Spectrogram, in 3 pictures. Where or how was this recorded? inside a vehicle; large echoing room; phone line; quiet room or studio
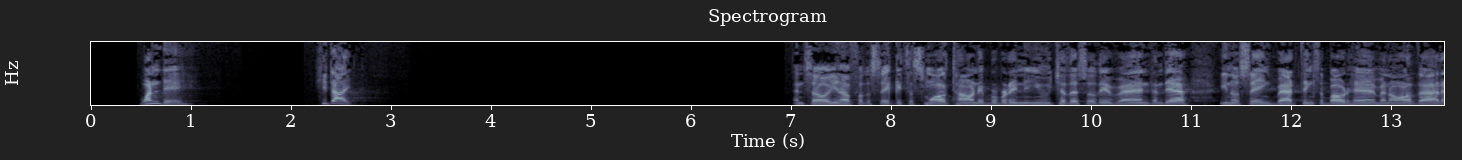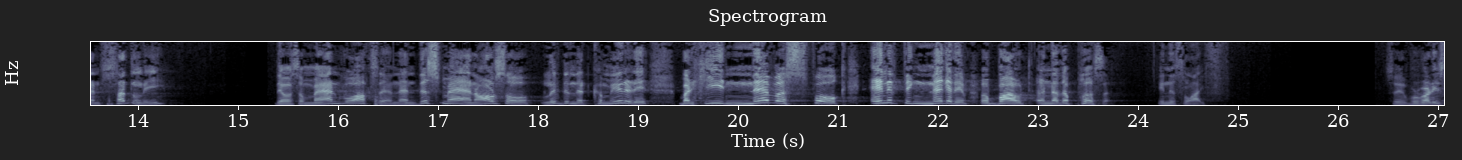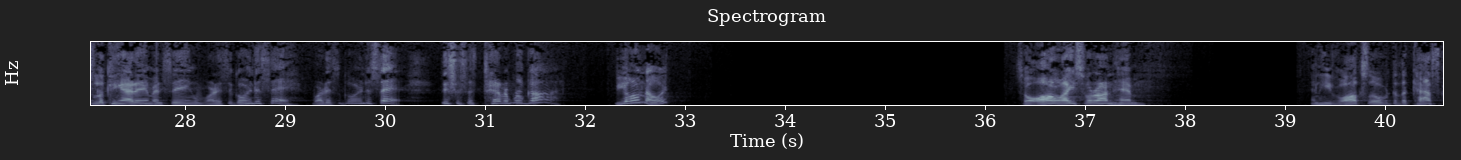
large echoing room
